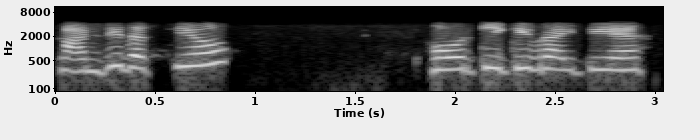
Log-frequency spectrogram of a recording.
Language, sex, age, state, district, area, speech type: Punjabi, female, 18-30, Punjab, Muktsar, rural, conversation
